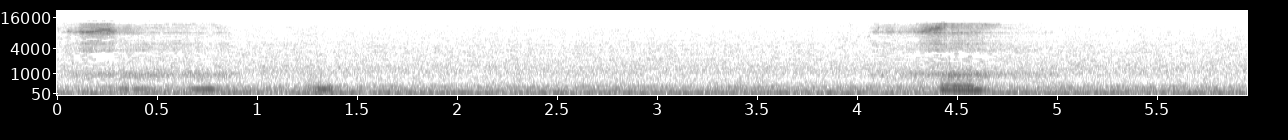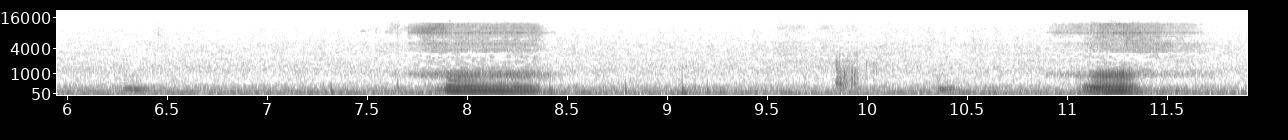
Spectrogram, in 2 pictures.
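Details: Sleeping Chihuahua snoring loudly indoors: soft airy rasping snores with a low hum, four snores spaced roughly every three and a half seconds over a quiet hissing background.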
